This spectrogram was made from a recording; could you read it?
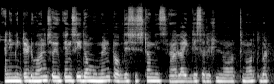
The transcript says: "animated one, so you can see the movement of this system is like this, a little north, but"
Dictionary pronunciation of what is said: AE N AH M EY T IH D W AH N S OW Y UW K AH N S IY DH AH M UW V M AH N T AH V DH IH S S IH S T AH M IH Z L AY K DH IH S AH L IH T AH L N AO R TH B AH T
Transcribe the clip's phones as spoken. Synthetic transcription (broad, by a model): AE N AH M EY T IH D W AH N S OW Y UW K AH N S IY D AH M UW M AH N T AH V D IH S S IH S T AH M IH Z L AY K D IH S AH L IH T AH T N AO R T B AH T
